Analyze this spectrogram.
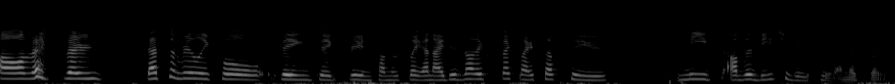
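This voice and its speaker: A woman with a non-native accent speaks at a moderate pace in a fairly high pitch with ordinary pitch variation. Her loudness swings widely. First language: not English. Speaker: streamer. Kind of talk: casual chat. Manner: soft-spoken.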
